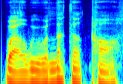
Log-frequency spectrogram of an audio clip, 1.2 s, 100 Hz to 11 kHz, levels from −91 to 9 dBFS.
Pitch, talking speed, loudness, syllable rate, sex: 105 Hz, 290 wpm, -17 LUFS, 5.3 syllables/s, male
